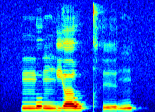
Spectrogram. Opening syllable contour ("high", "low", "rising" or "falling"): high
